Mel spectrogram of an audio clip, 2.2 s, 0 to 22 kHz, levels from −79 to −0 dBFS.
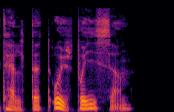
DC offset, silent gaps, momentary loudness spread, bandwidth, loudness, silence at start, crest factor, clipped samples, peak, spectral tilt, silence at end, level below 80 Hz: under 0.1%; none; 10 LU; 16.5 kHz; -24 LUFS; 0.05 s; 18 dB; under 0.1%; -8 dBFS; -4.5 dB/octave; 0.55 s; -52 dBFS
